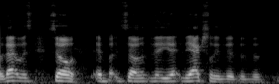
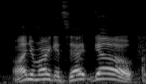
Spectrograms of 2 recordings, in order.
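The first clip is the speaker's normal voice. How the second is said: race announcer call; 9 semitones higher than usual. Retold or imitated. Announcer starting the pierogi race, calling it out high. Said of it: "So Alex said".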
